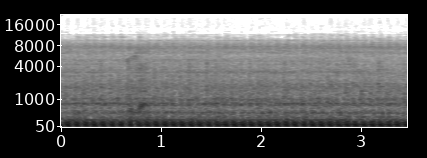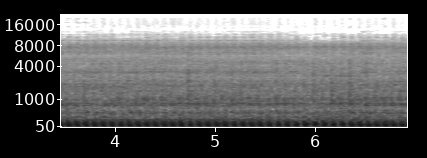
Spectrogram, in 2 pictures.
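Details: RE Bajah trike idling evenly with a steady thump at about four beats a second and no misses or knocks; engine idling normally, during a DIY no-start repair.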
